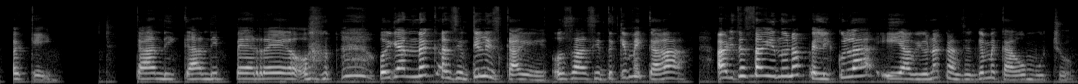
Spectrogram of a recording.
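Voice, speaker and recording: Young Mexican woman, high voice, casual streamer chatting into a desk mic, reads comments aloud, laughs easily. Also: expressive, moderate pace, pushed and bright. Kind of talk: casual live-stream chat with viewers. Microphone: desk microphone.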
